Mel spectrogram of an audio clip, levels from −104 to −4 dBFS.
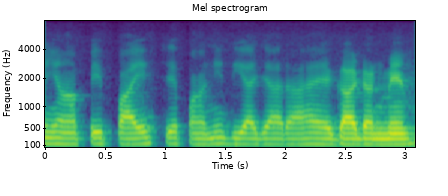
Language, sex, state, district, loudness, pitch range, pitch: Hindi, male, Jharkhand, Deoghar, -17 LUFS, 125-135 Hz, 130 Hz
